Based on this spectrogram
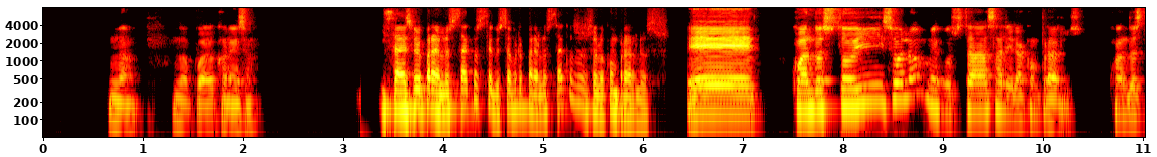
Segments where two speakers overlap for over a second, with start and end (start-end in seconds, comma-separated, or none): none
